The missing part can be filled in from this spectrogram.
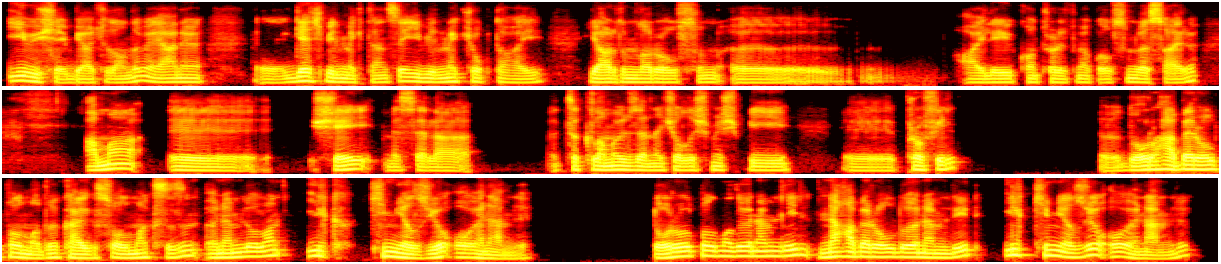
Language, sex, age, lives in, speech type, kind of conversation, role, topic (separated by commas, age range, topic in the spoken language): Turkish, male, 25-29, Germany, conversation, unstructured, none, Sosyal medyanın haber alma şeklimizi nasıl değiştirdiğini düşünüyor musun?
